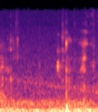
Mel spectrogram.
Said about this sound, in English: so sorry if you hear Luna chomping in the background.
